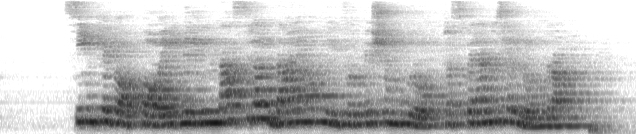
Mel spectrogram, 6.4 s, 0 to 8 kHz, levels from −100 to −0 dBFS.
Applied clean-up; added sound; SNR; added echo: none; none; none; reverberation time 0.8 s.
